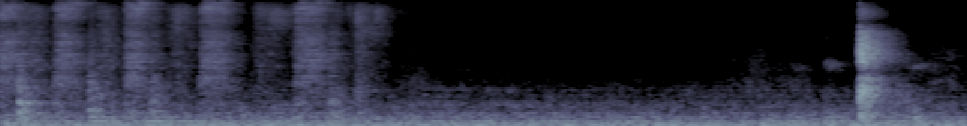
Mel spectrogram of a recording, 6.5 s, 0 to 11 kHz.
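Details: Four rhythmic squeezes of a hand bulb pump up a manual blood pressure cuff, then quiet and a brief release hiss; orthostatic vitals on an adult male after a position change, arm held up, reading 110/76.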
